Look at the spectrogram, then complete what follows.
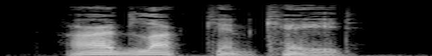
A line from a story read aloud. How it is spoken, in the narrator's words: he muttered to himself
